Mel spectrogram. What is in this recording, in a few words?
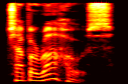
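"chaparajos", British English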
